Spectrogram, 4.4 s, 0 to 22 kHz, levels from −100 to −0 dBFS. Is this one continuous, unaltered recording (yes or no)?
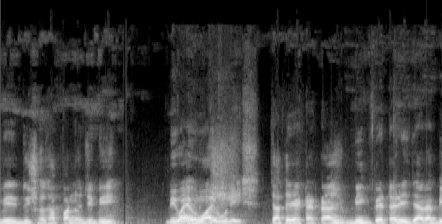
no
